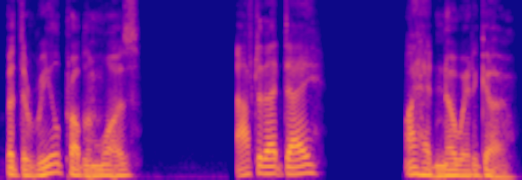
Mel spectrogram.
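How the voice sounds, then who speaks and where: A young man narrates a scripted audio drama in a subdued, reflective inner voice. His pitch sits a little low, and the recording is close and dry. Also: unhurried, mellow, no room sound.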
